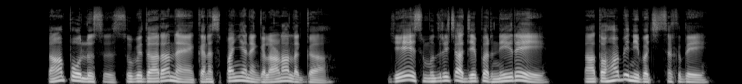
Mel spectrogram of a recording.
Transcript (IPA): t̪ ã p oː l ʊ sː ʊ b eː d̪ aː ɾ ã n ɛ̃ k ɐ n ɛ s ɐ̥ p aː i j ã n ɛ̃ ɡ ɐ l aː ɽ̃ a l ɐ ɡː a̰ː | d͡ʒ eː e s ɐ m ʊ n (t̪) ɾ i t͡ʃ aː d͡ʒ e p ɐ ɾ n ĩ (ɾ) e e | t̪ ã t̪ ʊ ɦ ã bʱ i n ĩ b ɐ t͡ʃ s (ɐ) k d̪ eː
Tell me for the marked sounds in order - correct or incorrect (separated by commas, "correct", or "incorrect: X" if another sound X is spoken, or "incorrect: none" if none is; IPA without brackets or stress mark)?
incorrect: d̪, correct, correct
